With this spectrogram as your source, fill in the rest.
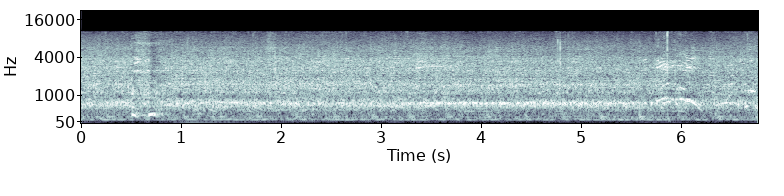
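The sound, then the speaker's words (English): A large football crowd roars and shouts in a steady, dense wash of noise, with a brief sharper burst of yelling near the start as fans appeal for a handball. “Shouting for a handball in there.”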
